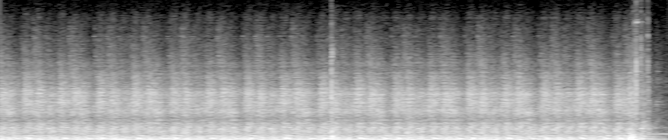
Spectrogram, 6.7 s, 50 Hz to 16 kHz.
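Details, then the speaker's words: 1967 Mustang with Holley Sniper 1100 EFI that won't run: steady cranking for about six seconds, then it suddenly cuts out and goes quiet; starter stops cranking, cause not yet known. "Okay, it cranked for a second there. Now, let's see if it'll crank again. Okay, it's not cranking now."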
